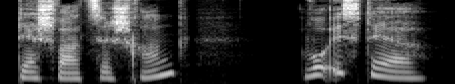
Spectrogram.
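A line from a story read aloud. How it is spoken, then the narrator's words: Plain. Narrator (German): fragte ich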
